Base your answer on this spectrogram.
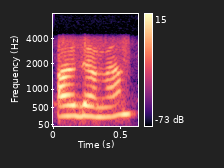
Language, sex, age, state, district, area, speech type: Kannada, female, 18-30, Karnataka, Bellary, urban, conversation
